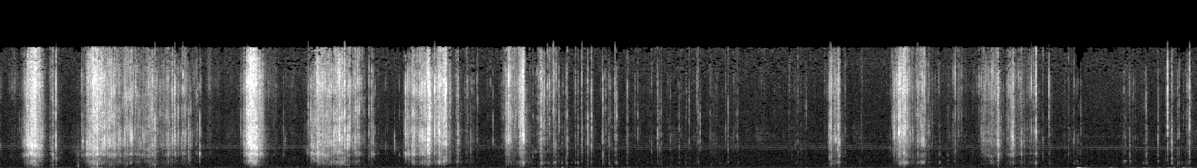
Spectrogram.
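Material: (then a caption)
Polystyrene beads. A solid, fist-sized ball of purple and green play foam, made of polystyrene bead modeling foam, is rolled and squeezed between the palms and fingertips, then set on a plate. It gives bursts of bright, crunchy crinkling and crackling, mostly high-pitched, separated by quiet pauses.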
